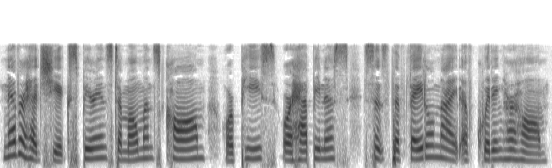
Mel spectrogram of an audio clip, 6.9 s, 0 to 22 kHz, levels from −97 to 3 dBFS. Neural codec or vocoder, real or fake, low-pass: none; real; 7.2 kHz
